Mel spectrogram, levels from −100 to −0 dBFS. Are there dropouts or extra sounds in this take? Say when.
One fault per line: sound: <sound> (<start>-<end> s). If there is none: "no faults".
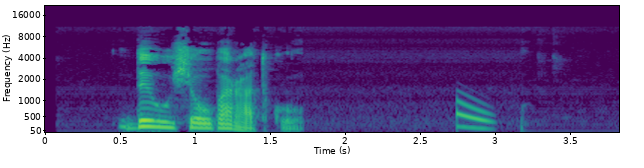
sound: chirp (2.7-3.0 s)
